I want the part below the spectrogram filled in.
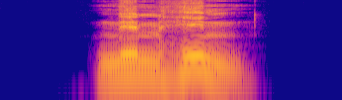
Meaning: singular imperative of hinnehmen
- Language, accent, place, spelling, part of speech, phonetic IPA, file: German, Germany, Berlin, nimm hin, verb, [ˌnɪm ˈhɪn], De-nimm hin.ogg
